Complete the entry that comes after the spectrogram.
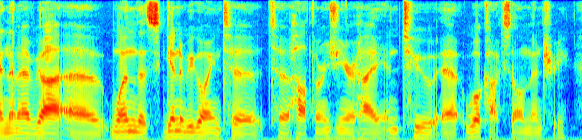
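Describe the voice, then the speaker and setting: A man with an American accent talks at a moderate pace with hardly any pauses, amid noticeable background noise and audible room echo. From Pocatello, Idaho. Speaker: school board candidate. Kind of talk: candidate forum answer. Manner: hesitant, many fillers and repeats.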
